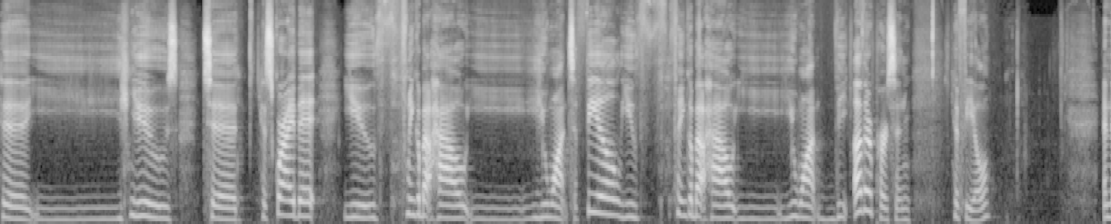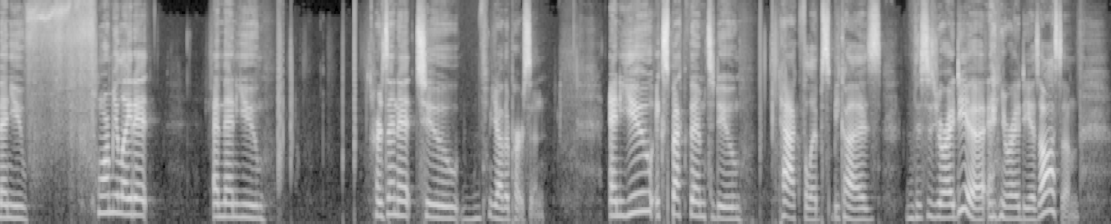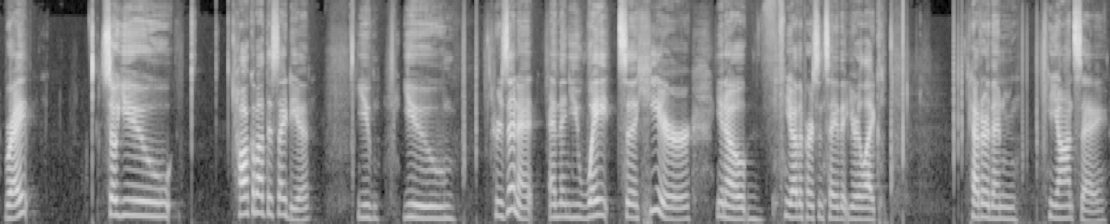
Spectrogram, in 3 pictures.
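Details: Stuttering in an adult woman who says she stutters far more when nervous, as when presenting in front of a room full of people.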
